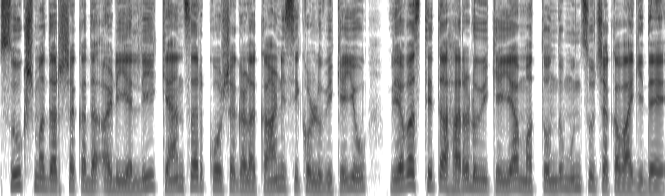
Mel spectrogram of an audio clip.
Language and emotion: Kannada, neutral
